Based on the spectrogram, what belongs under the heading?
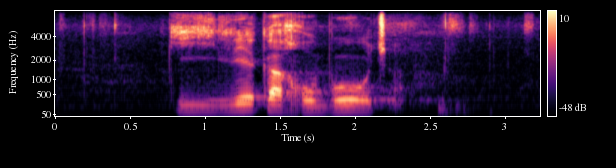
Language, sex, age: Northern Sotho, male, 18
